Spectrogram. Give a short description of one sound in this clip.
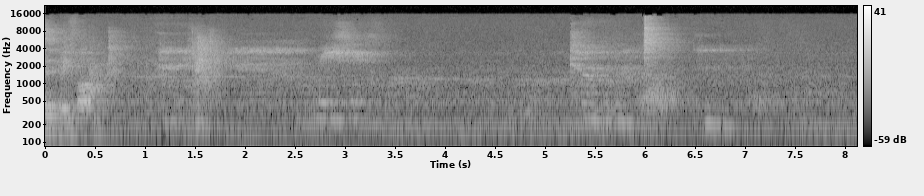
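A young girl answers softly through a microphone.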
